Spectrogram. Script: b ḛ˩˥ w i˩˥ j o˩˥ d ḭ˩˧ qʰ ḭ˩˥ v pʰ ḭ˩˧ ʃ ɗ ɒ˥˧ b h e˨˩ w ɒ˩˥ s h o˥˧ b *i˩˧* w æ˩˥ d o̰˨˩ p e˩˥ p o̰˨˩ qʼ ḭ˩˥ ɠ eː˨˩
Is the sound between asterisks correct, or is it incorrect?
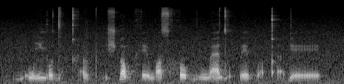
correct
